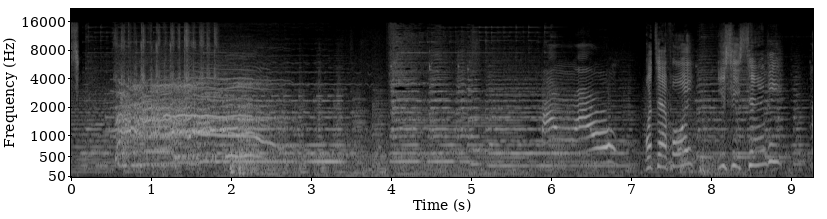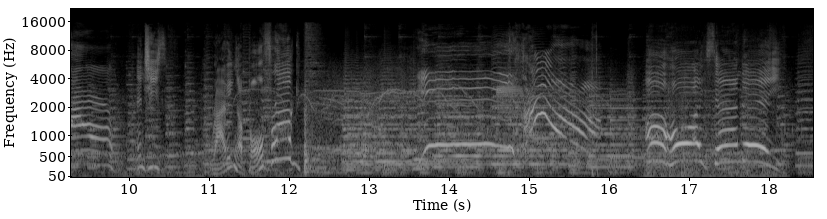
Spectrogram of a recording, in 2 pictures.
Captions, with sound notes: [screaming] [meowing] What's that boy? You see Sandy? [meowing] And she's riding a bullfrog? Yee haw! Ahoy, Sandy!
